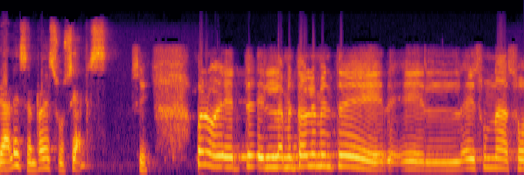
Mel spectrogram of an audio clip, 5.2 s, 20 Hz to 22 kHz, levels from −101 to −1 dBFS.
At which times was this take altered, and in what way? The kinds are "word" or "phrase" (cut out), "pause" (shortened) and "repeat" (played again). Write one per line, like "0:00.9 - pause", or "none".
0:01.2 - pause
